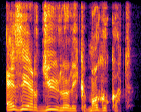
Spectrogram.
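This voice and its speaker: A whiny, wheedling driver who pleads and plays innocent, his voice pushed up high and bouncing all over, as a man puts him on. He talks in an eager, lively whine. It sounds like a storybook reading. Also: husky. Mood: indignant. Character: whiny, wheedling man caught by a traffic cop.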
